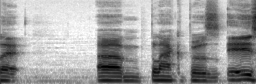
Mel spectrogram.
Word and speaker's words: Blackbosom: Sorry, Shug, you couldn't see it because of the crop, but he did spell it. Black bosom.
